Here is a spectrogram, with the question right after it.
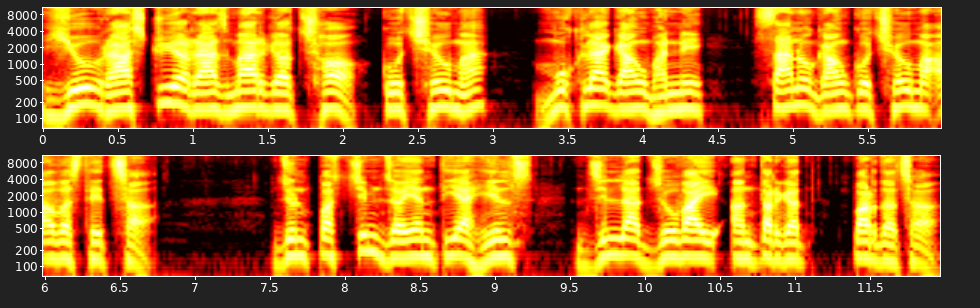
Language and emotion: Nepali, neutral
